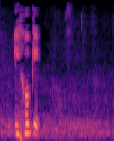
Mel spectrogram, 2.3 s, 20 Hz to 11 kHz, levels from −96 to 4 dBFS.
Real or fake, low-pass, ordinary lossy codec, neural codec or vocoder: real; 9.9 kHz; AAC, 32 kbps; none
